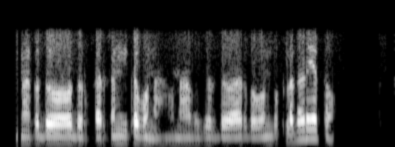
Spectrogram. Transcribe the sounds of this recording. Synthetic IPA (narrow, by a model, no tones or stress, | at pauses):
makɔd̪ɔd̪ɔɾkaɾkʰanɡit̪abɔnaɔnabʱɔd͡ʒɔɾd̪ɔaɾbɔbɔnbʱɔklad̪aɽɛjat̪ɔ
